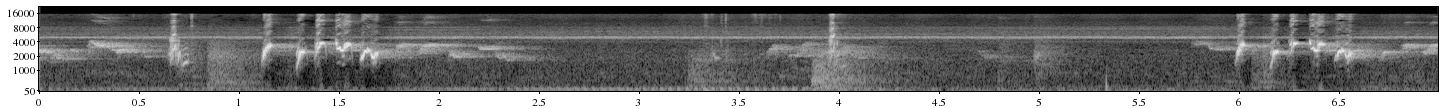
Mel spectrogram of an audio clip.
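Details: A red-whiskered bulbul sings in the southern master-song style: two bouts of rapid, sharp, bright notes run into short warbles, separated by a quieter stretch with a low murmur and a steady high hum.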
